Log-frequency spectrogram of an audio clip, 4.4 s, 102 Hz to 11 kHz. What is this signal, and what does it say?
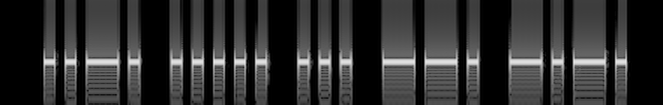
Morse code, heard as a keyed tone, about 17 wpm, 700 Hz. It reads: F5SGC
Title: DXCC-100 Call Signs - 5 Characters - 17wpm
